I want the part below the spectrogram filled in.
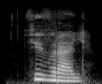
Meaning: February
- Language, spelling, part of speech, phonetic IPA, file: Russian, февраль, noun, [fʲɪˈvralʲ], Ru-февраль.ogg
